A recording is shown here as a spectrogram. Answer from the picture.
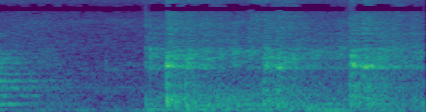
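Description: Batter sizzling on a hot tawa as an onion uthappam fries, setting in about a third of the way through as a steady hiss, with a short spoken word over it.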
